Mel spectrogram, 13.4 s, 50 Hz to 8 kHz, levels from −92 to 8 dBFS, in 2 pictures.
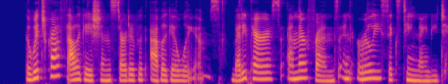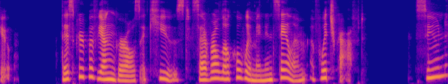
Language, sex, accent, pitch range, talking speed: English, female, American, 190-250 Hz, 130 wpm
